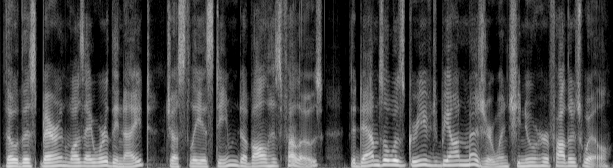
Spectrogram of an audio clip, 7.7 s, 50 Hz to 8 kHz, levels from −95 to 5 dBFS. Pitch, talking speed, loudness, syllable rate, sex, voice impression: 170 Hz, 195 wpm, -17 LUFS, 5.2 syllables/s, male, very masculine, very middle-aged, slightly thick, tensed, very powerful, bright, slightly soft, clear, fluent, cool, intellectual, slightly refreshing, sincere, calm, very mature, very friendly, very reassuring, unique, slightly elegant, wild, sweet, lively, kind, slightly modest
